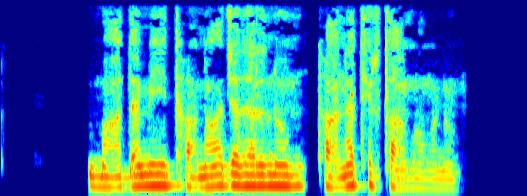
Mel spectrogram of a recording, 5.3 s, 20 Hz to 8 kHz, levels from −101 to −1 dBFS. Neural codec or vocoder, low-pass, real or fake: none; 7.2 kHz; real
